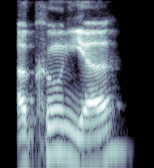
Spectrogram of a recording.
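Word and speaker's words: Acuña: No, you're right, because it's A. I know the name, so you're right. It's A-C-U-N-A. It's that common Latin name.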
